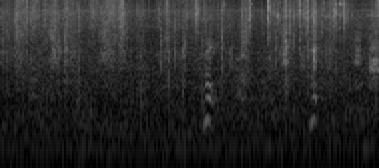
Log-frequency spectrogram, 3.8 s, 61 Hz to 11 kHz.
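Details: Two one-year-old Jack Russell Terriers, Jasper and Jaclyn, walked together on a coupler in Lenexa, Kansas, on July 1, 2008; two short high whimpering yelps about a second apart over outdoor background noise.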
